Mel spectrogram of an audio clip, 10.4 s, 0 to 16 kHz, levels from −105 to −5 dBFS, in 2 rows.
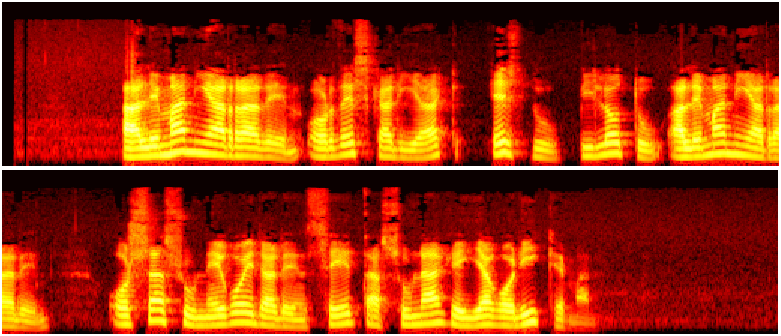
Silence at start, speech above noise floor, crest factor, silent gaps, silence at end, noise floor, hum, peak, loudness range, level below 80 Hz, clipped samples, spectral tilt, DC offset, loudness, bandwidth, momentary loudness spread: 0.8 s; 48 dB; 24 dB; none; 1.3 s; -70 dBFS; none; 0 dBFS; 4 LU; -76 dBFS; under 0.1%; -5.5 dB/octave; under 0.1%; -22 LUFS; 11.5 kHz; 14 LU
